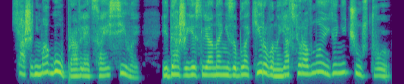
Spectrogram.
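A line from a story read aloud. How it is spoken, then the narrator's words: Whisper. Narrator (Russian): прошептала я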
